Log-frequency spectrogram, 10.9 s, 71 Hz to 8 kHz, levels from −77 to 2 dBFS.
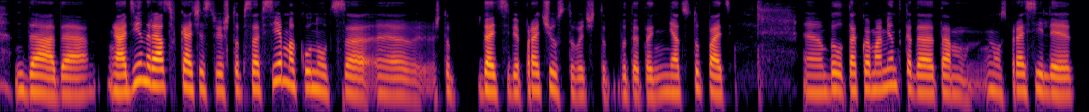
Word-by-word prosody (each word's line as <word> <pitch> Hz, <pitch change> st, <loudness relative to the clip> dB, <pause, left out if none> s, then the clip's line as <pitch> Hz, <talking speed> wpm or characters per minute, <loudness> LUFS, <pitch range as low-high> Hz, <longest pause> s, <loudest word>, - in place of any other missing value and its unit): Да, 170 Hz, -4 st, +3 dB
да, 155 Hz, 0 st, 0 dB, 0.2 s
1 175 Hz, +10 st, +4 dB
раз 215 Hz, -2 st, +7 dB
в -, -, -16 dB
качестве, 185 Hz, -3 st, +1 dB
чтоб 180 Hz, +1 st, -6 dB
совсем 240 Hz, +7 st, +1 dB
окунуться, 170 Hz, -7 st, 0 dB, 0.6 s
э, -, -, -17 dB
чтоб 145 Hz, -, -9 dB, 0.2 s
дать 175 Hz, -2 st, +5 dB
себе 165 Hz, 0 st, -3 dB
прочувствовать, 170 Hz, -5 st, -2 dB
чтоб -, -, -12 dB
вот 155 Hz, -1 st, -8 dB
это 150 Hz, 0 st, -2 dB
не 165 Hz, +3 st, -7 dB
отступать, 165 Hz, -1 st, 0 dB, 0.7 s
э. 165 Hz, -1 st, -4 dB
Был 180 Hz, +1 st, -1 dB
такой 185 Hz, 0 st, 0 dB
момент, 205 Hz, +4 st, -2 dB
когда 165 Hz, -4 st, +2 dB
там, 155 Hz, -3 st, -4 dB
ну, 175 Hz, -2 st, -6 dB
спросили, 165 Hz, -3 st, -1 dB
170 Hz, 150 wpm, -21 LUFS, 160-185 Hz, 0.7 s, раз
